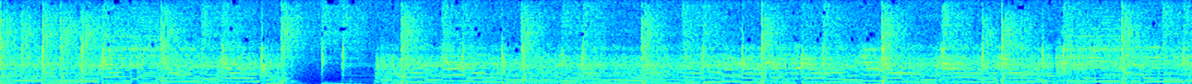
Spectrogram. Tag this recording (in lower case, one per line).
playing bass guitar
strum
plucked string instrument
guitar
bass guitar
musical instrument
music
